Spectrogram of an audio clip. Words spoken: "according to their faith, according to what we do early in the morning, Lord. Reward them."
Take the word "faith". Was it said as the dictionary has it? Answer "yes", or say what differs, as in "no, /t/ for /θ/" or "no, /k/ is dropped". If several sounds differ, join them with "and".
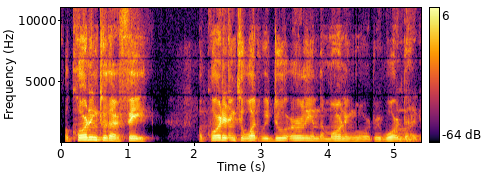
yes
